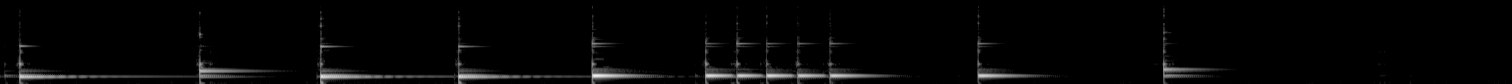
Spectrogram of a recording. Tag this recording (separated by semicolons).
musical-instrument; instrument; african; toy; tone; thumb-piano; plucked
